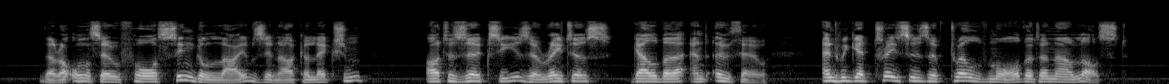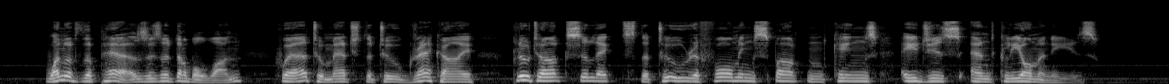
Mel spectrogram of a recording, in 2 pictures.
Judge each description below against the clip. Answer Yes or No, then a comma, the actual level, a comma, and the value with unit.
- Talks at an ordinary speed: No, slow, 125 wpm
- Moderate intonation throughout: Yes, average, 3.9 semitones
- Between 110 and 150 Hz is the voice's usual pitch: Yes, low, 135 Hz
